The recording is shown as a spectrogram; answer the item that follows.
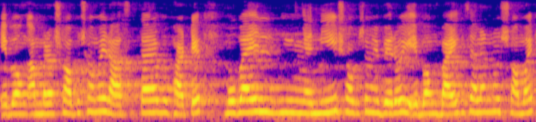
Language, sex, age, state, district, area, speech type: Bengali, female, 18-30, West Bengal, Jhargram, rural, spontaneous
